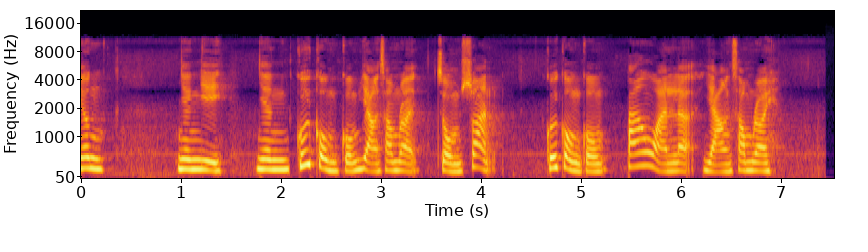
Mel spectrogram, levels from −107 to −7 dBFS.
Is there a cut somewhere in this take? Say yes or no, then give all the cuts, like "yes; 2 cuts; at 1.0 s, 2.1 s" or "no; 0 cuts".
no; 0 cuts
